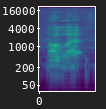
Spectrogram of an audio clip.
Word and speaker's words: Noglat: Noglat.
